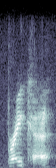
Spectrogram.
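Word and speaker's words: Breakker: his actual name okay breaker with two k's you don't even pronounce one of the k's why is it in there it's not doing anything for anyone it's just pronounced breaker like normal yeah my son's name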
